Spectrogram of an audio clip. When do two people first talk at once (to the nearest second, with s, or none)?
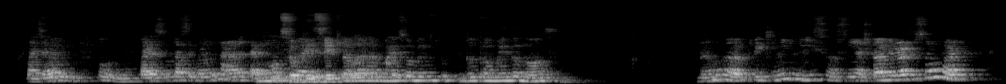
3 s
